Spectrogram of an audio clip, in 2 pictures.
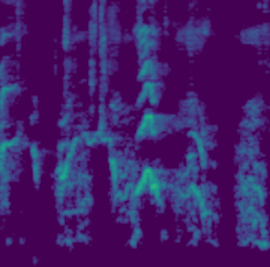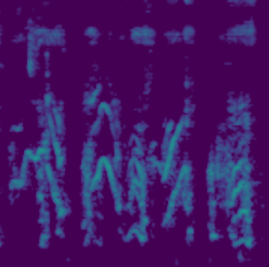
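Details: Newborn Gerberian Shepsky litter, three days old, nursing from their mother: rising and falling whiny squeaks and thin whimpers in short bursts, several pups calling over one another, with brief quiet gaps.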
